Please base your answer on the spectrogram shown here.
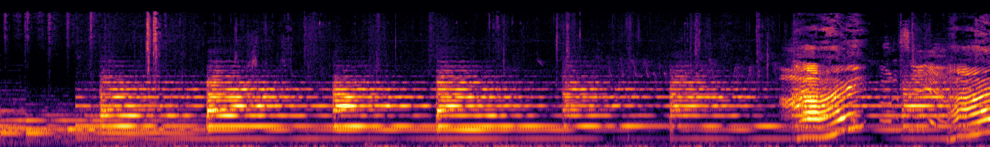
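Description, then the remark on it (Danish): Church bells ring out in a steady series of resonant strikes roughly every second, their long humming overtones blending, while voices talk faintly underneath toward the end. “Tak fordi I kommer, mens klokkerne ringer.”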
